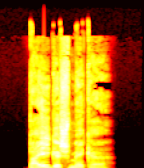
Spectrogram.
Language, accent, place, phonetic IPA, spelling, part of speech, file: German, Germany, Berlin, [ˈbaɪ̯ɡəˌʃmɛkə], Beigeschmäcke, noun, De-Beigeschmäcke.ogg
- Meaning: nominative/accusative/genitive plural of Beigeschmack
